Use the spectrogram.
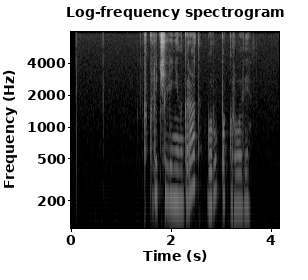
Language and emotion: Russian, neutral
